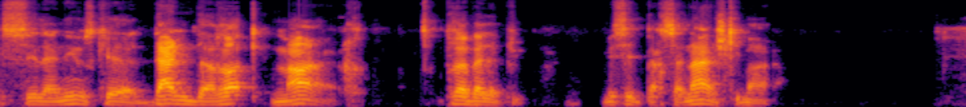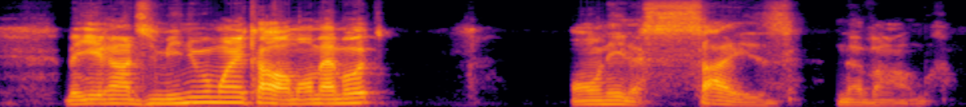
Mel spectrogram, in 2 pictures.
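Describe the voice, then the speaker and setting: A man's voice: lowish voice, animated, a little slow, pauses often, bright, forceful tone. A man with a Quebec French accent ranting on a live stream, confrontational and heated, swearing often and dropping in English phrases. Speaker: livestreamer.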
